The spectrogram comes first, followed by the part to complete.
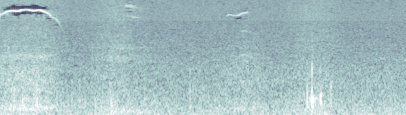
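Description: Near silence: room tone between sentences of a talk, with a faint high squeak that rises and falls at the very start and a brief faint sound about three seconds in.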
